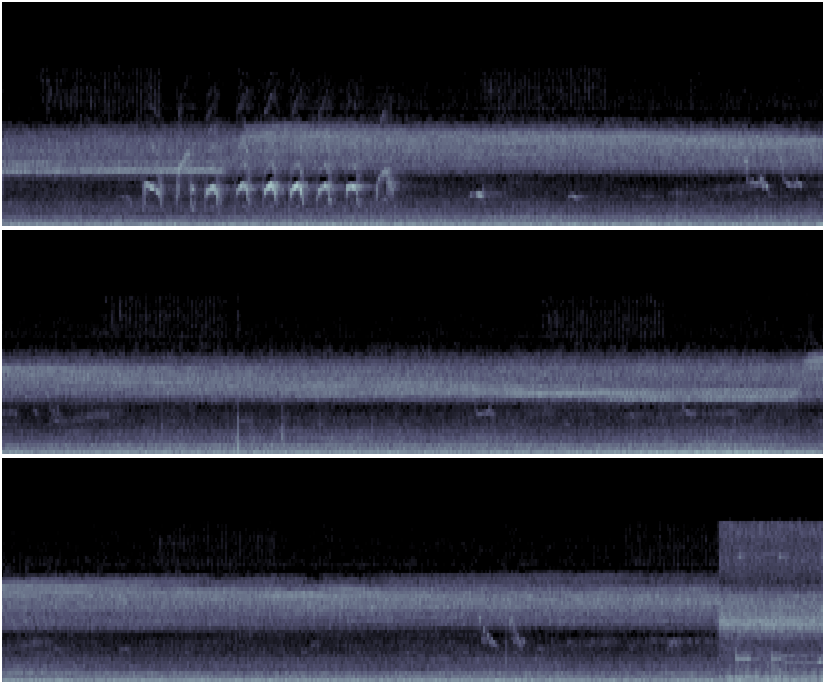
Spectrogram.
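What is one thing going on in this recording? A truck engine rumbles as the truck drives past at a distance.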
